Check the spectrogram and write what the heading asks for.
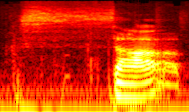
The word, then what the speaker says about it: Saab: Saab, that's how you say it. I don't know if that's how you pronounce it.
